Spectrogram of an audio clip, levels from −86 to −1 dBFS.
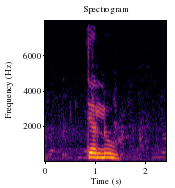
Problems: background conversations at intervals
